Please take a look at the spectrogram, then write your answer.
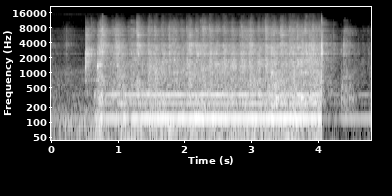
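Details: Mower engine running steadily with faint, regular light knocks over the drone; at first it sounded like a loose blade, and a blown rod is suspected, not confirmed.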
